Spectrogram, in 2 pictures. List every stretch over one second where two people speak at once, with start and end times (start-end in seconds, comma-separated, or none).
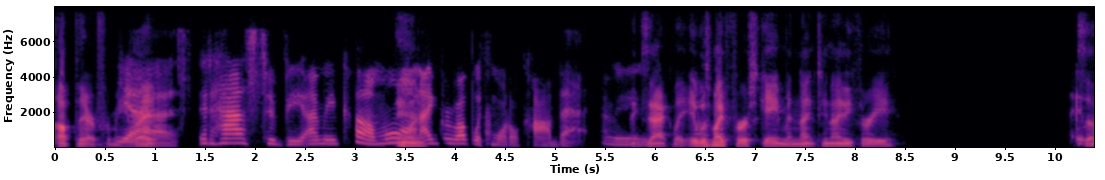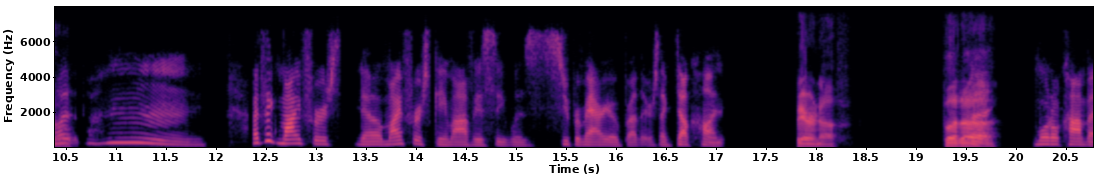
none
